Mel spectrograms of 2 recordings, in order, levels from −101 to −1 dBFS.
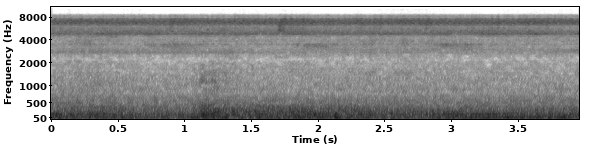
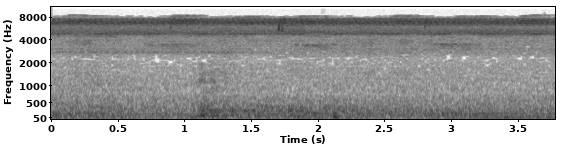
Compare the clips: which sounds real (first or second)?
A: second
